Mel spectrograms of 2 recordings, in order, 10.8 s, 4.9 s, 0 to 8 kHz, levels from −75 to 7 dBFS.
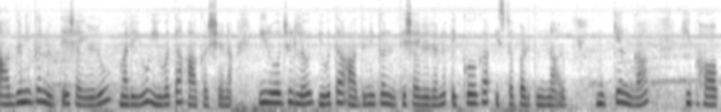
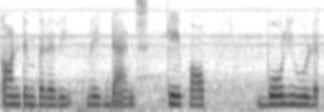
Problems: background sounds at intervals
